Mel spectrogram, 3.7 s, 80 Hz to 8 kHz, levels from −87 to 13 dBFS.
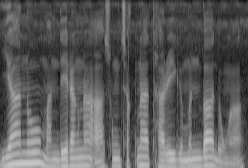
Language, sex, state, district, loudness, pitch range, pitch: Garo, male, Meghalaya, West Garo Hills, -17 LUFS, 115-145 Hz, 125 Hz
